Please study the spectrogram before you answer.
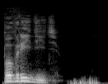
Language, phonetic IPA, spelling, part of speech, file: Russian, [pəvrʲɪˈdʲitʲ], повредить, verb, Ru-повредить.ogg
- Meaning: to injure, to harm, to hurt, to damage, to cause damage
